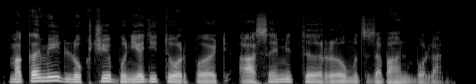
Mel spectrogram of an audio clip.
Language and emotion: Kashmiri, neutral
